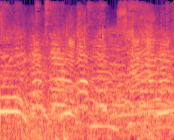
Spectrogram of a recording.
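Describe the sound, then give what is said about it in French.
A crowd in the Antilles cheers and shouts encouragement on a national holiday as a visiting figure is acclaimed; overlapping raised voices and calls swell and dip continuously, with shouts rising and falling in pitch. “Des cris, des encouragements. Bravo, continuez. On a bonne confiance en vous.”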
